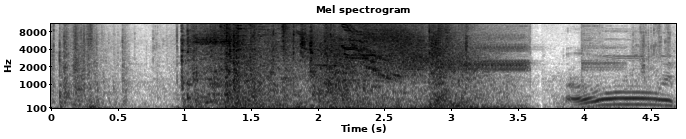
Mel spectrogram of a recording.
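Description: A heavy metal door slides open with a loud rushing hiss.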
